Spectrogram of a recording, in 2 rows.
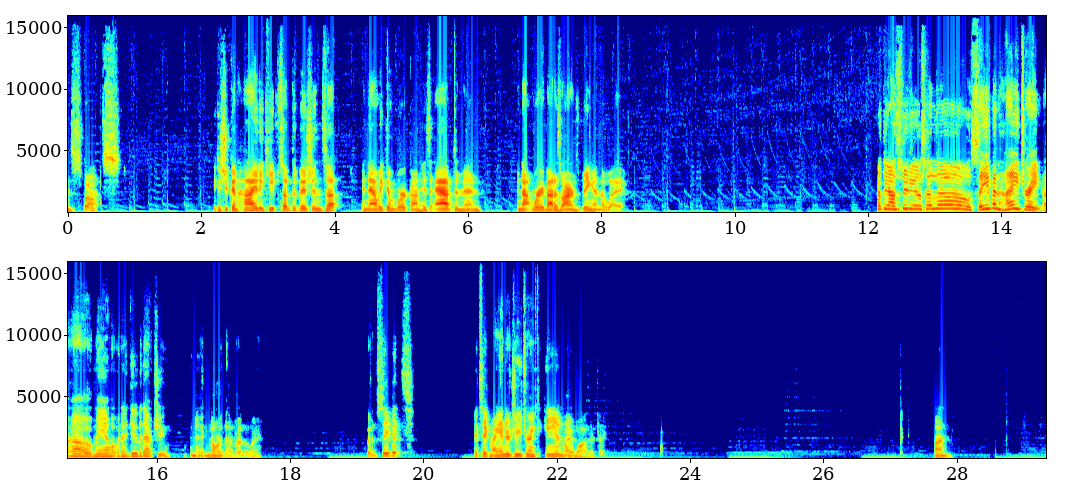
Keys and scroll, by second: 0.2-1.1 typing, 2.2 s, 4.0 s, 9.0 Return, 9.5 Return.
